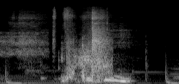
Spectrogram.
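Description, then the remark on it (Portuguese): A single forceful sneeze bursts out with a sharp inhale before it, followed by a brief quiet tail and a faint click. “Santinho.”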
